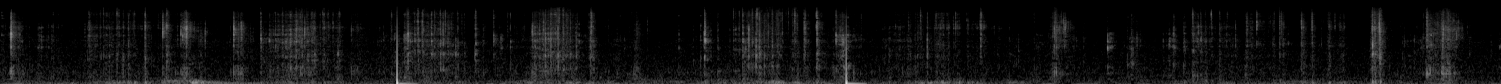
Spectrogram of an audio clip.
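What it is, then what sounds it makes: Dry olive oil soap bar being shaved. A dry, solid, rectangular green olive oil soap bar held in the hand is shaved with a metal utility knife blade into thin curls. Soft, crinkly scraping strokes with brief bright hiss come in irregular bursts, broken by a few sharp clicks.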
